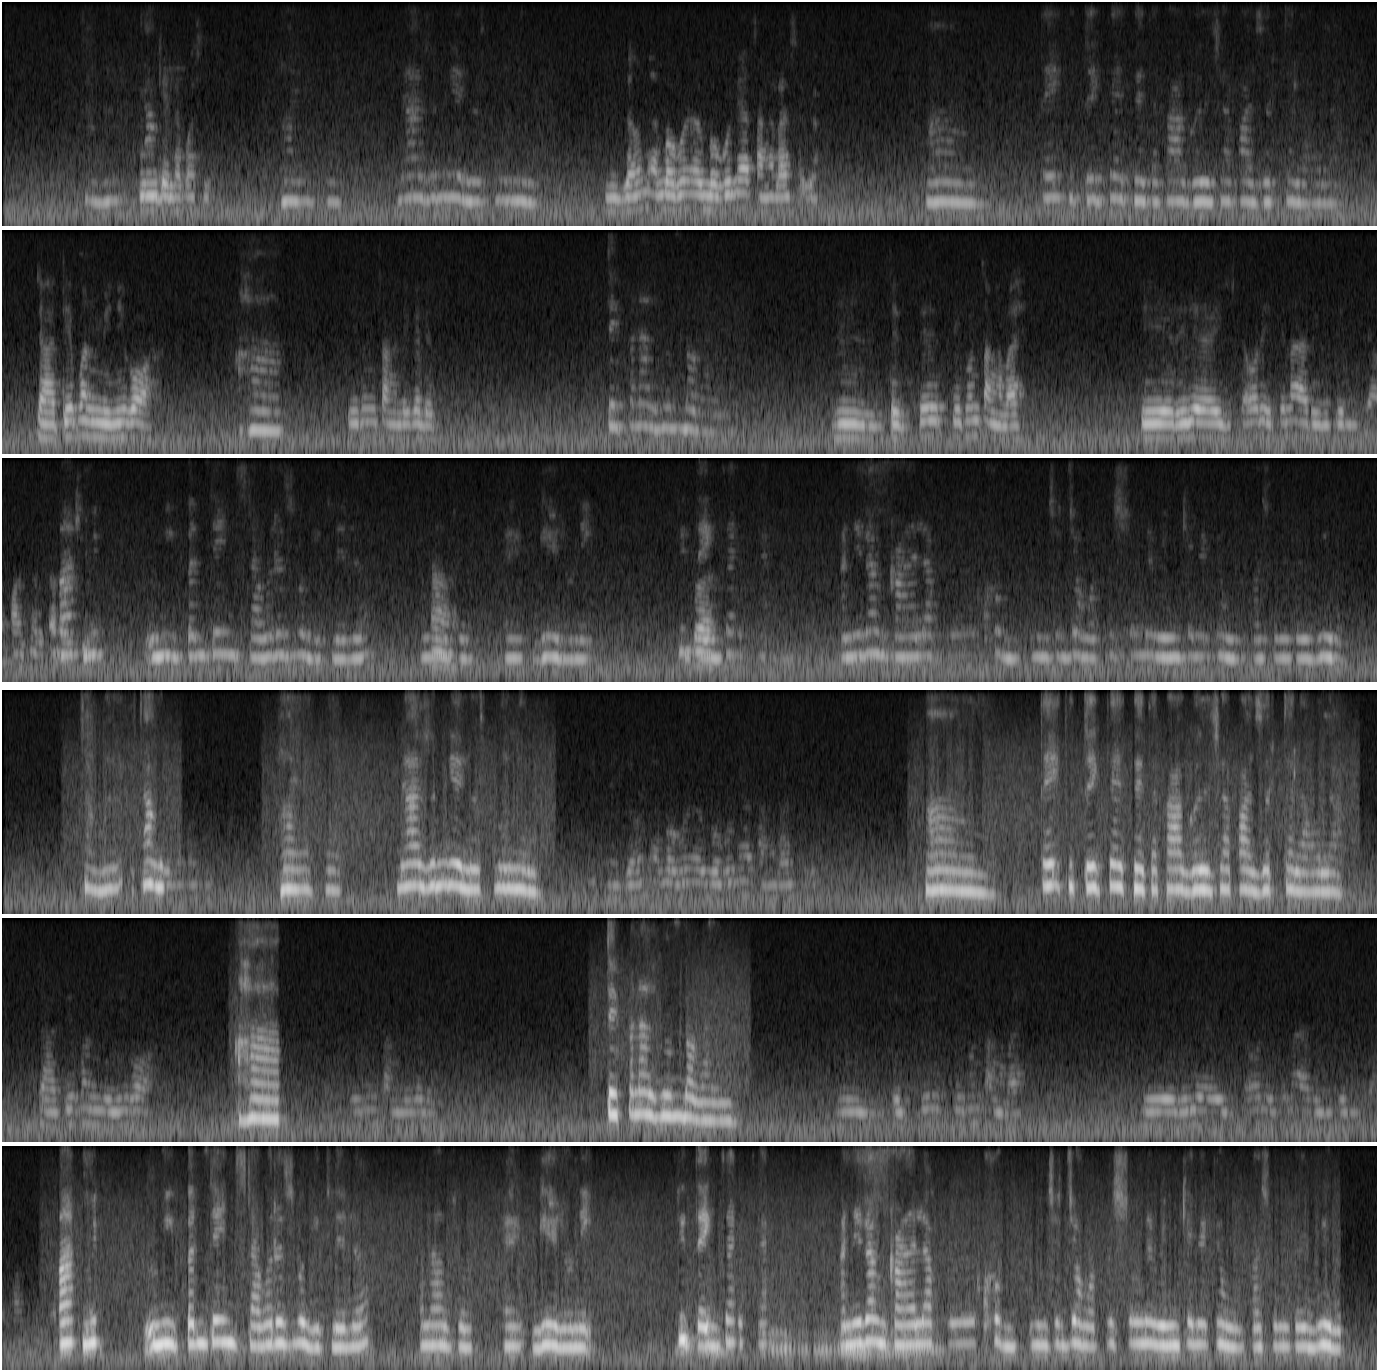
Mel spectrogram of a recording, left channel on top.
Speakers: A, on the right (about 50°); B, on the left (about 35°).
A: चांग चांग
B: केल्यापासून
A: ह मी अजून गेलोच महिनला
B: जाऊन या बघू बघून या चांगला आहे सगळं
A: हा ते तिथे एक जायचंय कागलच्या पाजर तलावला
B: जात पण मीनी गो
A: हा
B: ते पण चांगले केलेत
A: ते पण अजून बघाले
B: हम्म ते ते ते पण चांगला आहे रील इवर येते ना रीलल ते तलावची
A: हा म मी पण ते इंस्टावरच बघितलेलं प
B: हा
A: अजून का गेलो नाही तिथ
B: बर
A: एक जाय आणि रंग काळायला खू खूप म्हणजे जेवॉप विंग केले ते असल काही घी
